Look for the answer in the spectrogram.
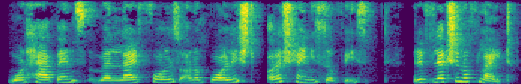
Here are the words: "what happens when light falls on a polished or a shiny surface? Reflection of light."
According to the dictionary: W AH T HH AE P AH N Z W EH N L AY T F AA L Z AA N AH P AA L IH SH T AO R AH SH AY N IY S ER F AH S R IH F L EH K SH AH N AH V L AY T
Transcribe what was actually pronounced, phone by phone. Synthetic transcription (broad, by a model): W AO T HH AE P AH N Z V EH N L AY T F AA L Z AA N AH P AA L IH SH T AO R AH SH AY N IY S ER F AH S R IH F L EH K SH AH N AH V L AY T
